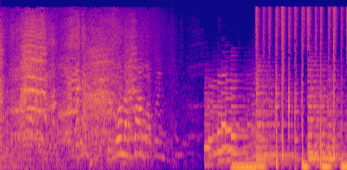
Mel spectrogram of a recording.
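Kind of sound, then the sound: animal, chickens clucking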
